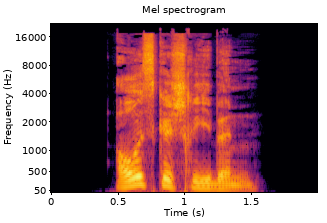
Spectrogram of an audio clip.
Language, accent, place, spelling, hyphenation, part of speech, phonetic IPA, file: German, Germany, Berlin, ausgeschrieben, aus‧ge‧schrie‧ben, verb, [ˈaʊ̯sɡəˌʃʁiːbn̩], De-ausgeschrieben.ogg
- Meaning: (verb) past participle of ausschreiben; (adjective) written out; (adverb) advertised for sale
